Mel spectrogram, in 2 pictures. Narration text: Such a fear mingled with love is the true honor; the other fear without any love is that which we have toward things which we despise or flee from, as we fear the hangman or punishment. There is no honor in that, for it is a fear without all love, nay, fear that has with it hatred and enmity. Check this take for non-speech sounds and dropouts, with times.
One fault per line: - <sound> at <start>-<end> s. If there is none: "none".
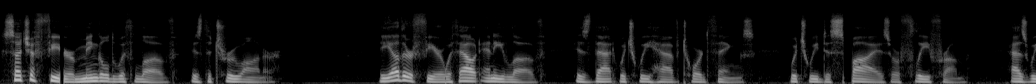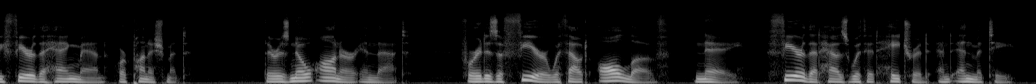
- dropout at 0.6-0.6 s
